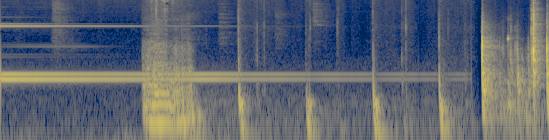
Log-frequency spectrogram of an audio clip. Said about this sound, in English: Instead, we find newly retired sanitation engineer … knocking on the condo door belonging to … aging secretary.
